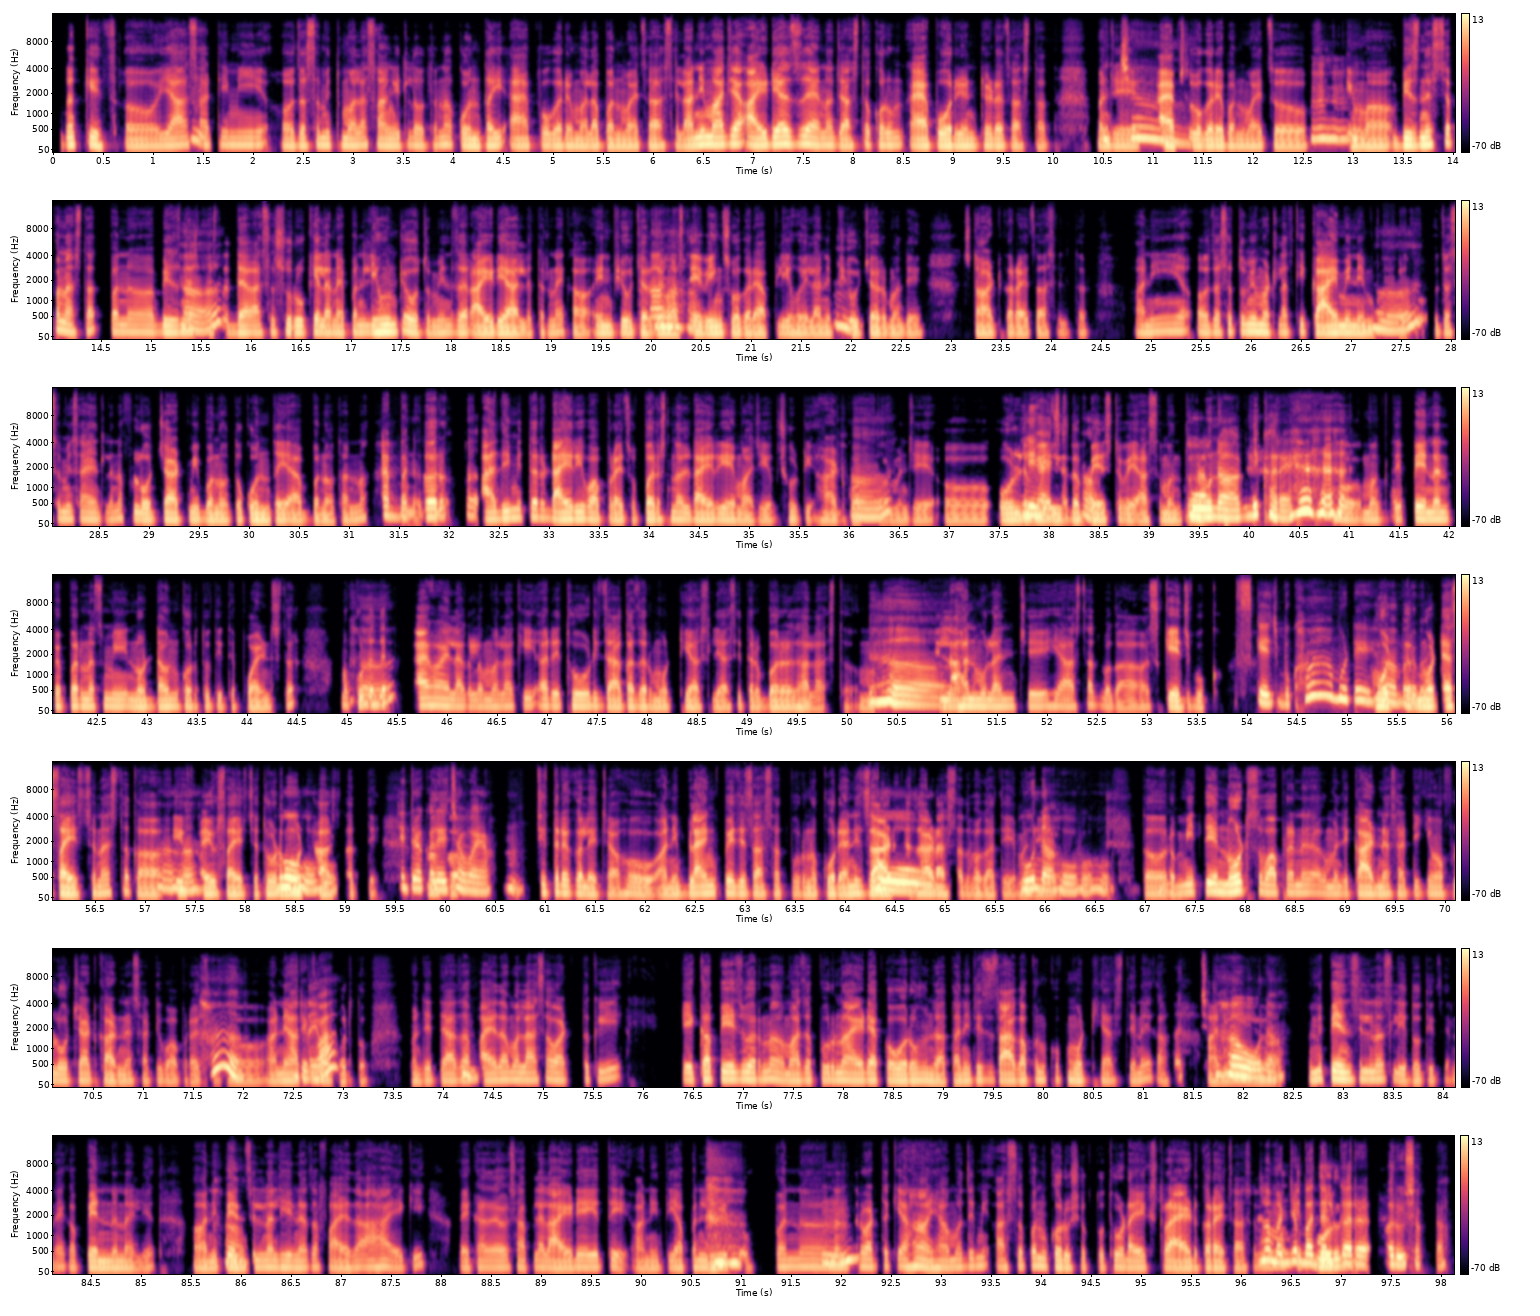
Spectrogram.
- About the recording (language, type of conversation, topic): Marathi, podcast, काहीही सुचत नसताना तुम्ही नोंदी कशा टिपता?
- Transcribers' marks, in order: tapping; in English: "आयडियाज"; in English: "ओरिएंटेडच"; static; in English: "आयडिया"; in English: "ओल्ड वे इज द बेस्ट वे"; chuckle; in English: "नोटडाउन"; drawn out: "हं"; in English: "स्केच बुक"; distorted speech; in English: "नोट्स"; in English: "आयडिया"; in English: "आयडिया"; chuckle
